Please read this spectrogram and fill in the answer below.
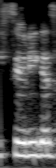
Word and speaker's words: Zuniga: want to say it's spelled Z-U-N. So, I mean, you want to say Zuniga, but Zuniga. How's that? That's right. All Pronounce with an right. S.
